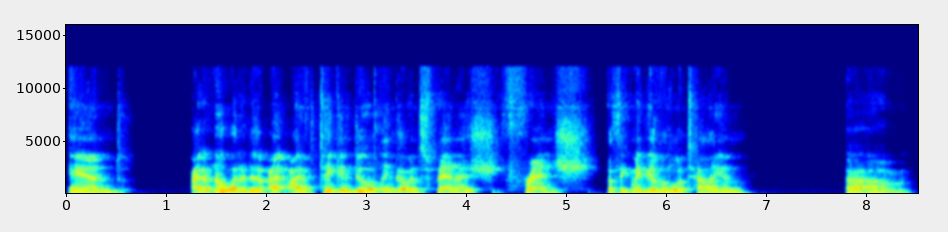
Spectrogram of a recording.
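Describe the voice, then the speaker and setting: A man co-hosting a podcast, telling a rambling, animated travel story in casual, profane chat. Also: medium pitch, unhurried. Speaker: podcast co-host. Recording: roomy echo.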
